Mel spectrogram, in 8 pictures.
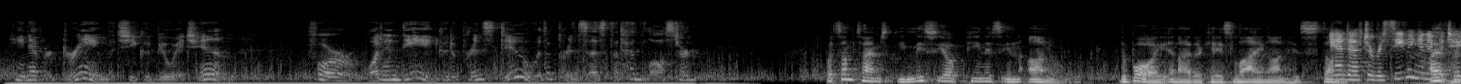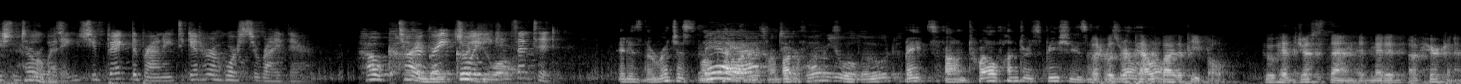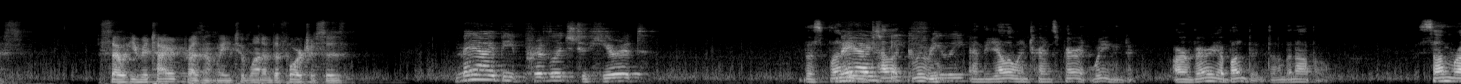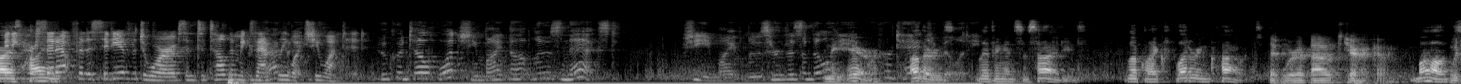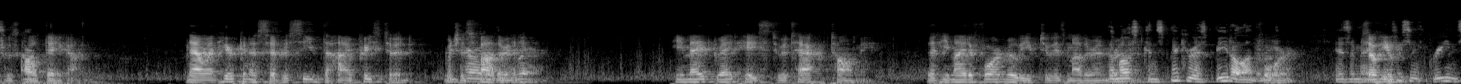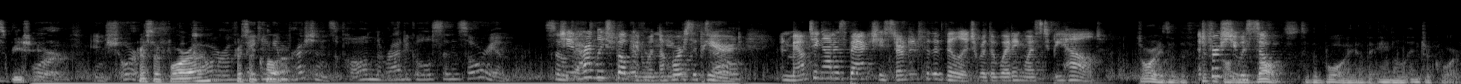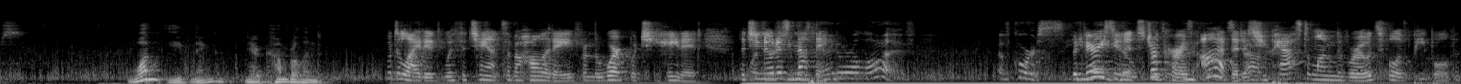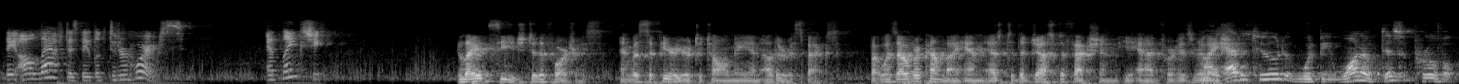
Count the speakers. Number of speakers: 6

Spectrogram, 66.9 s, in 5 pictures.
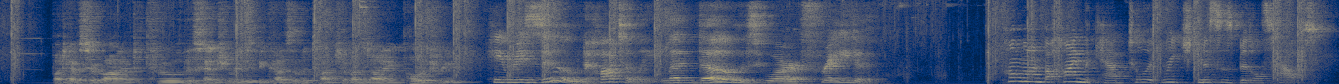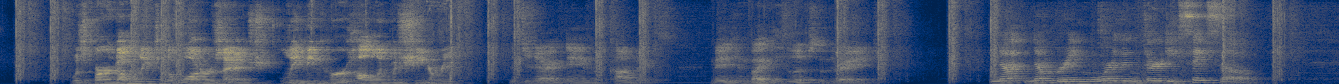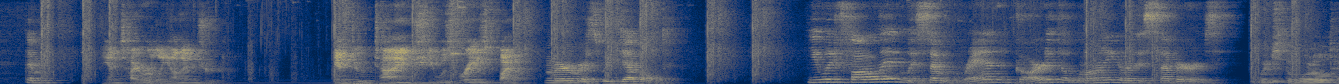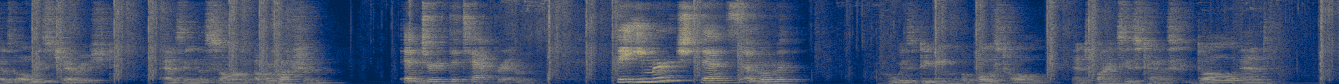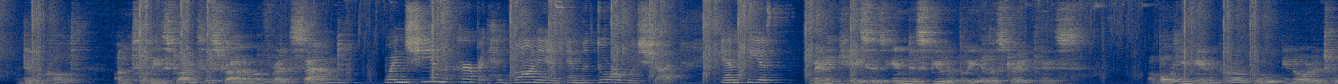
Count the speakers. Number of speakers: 5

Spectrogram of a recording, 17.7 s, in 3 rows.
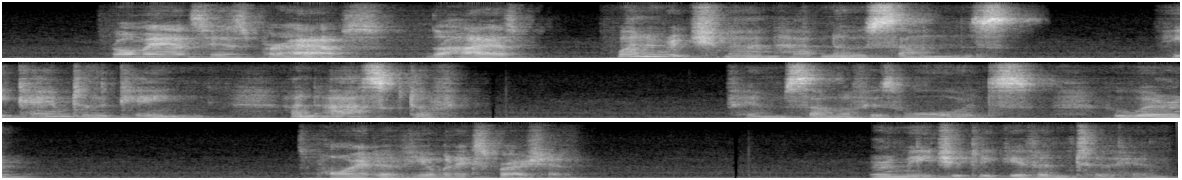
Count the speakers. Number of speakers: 2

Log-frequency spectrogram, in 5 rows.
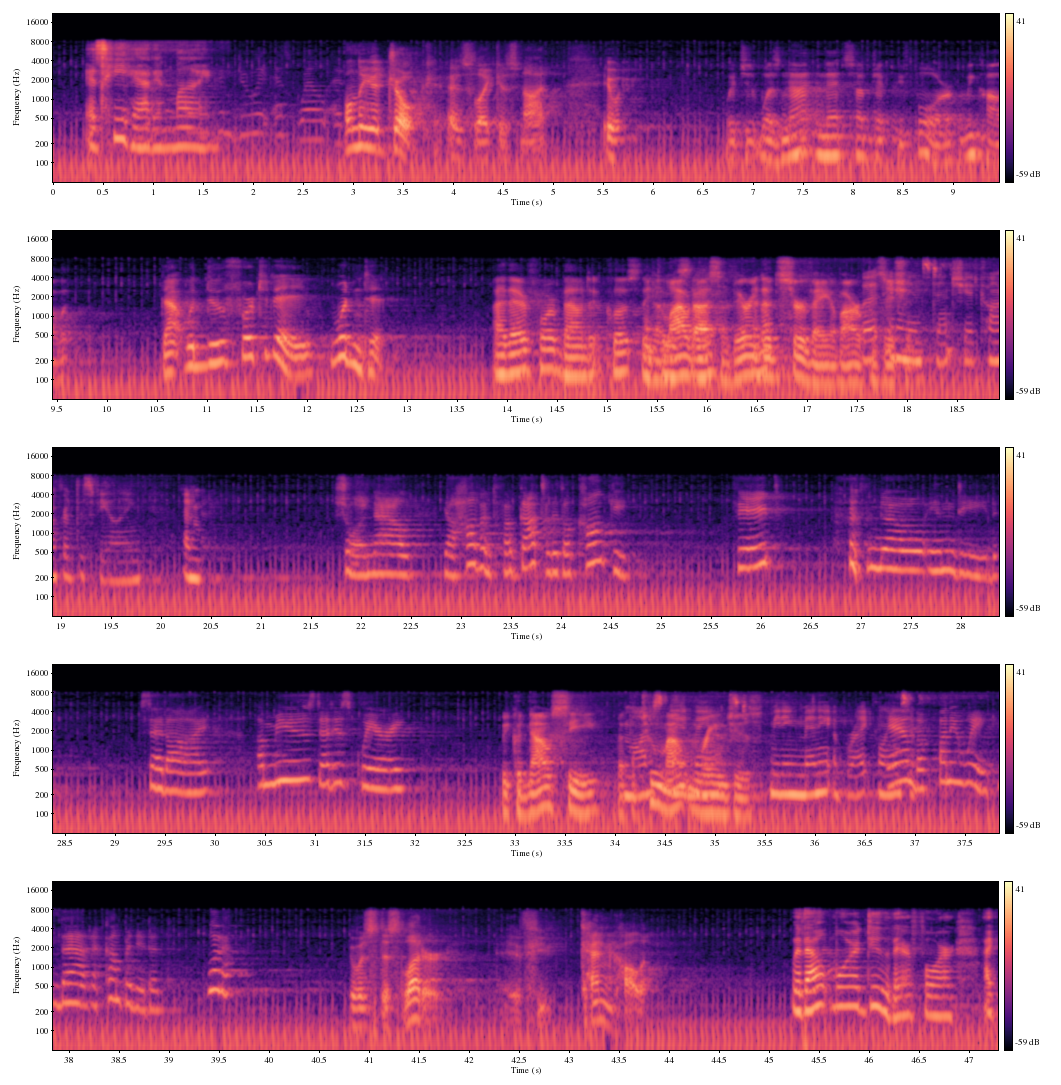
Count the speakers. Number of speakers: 9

